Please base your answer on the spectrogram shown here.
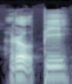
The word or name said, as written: ropi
